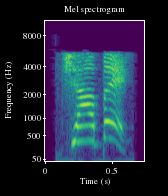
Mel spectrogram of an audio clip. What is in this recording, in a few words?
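Woman, "double"; jiabei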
